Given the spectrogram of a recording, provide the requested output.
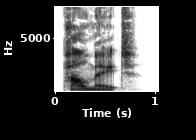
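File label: "palmate", British English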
